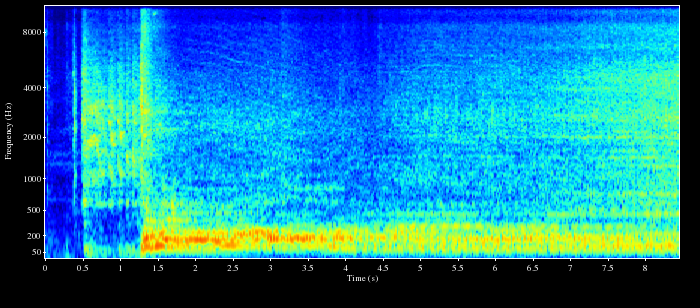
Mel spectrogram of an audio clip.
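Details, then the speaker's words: 2003 Dodge Ram 1500 with a suspected rear main seal oil leak, Bars Leak One Stop sealer just added and Marvel Mystery Oil used earlier: short crank, quick catch, then even smooth idle, owner says it runs smoother; normal start and idle. "that thing runs so much smoother now that i put that marble mist oil in there"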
